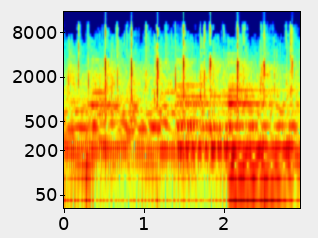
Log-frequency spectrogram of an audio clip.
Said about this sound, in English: And I think we should just give God a round of applause for what He's done.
